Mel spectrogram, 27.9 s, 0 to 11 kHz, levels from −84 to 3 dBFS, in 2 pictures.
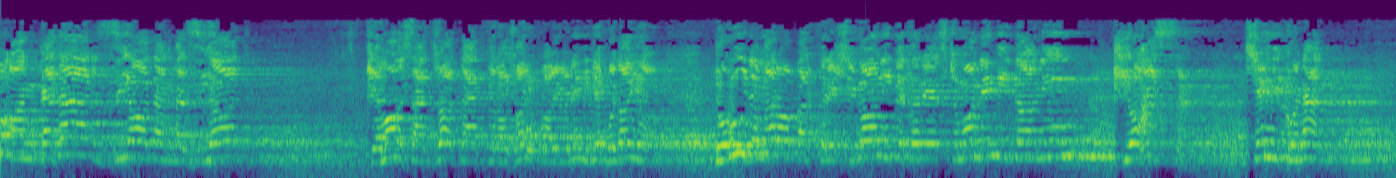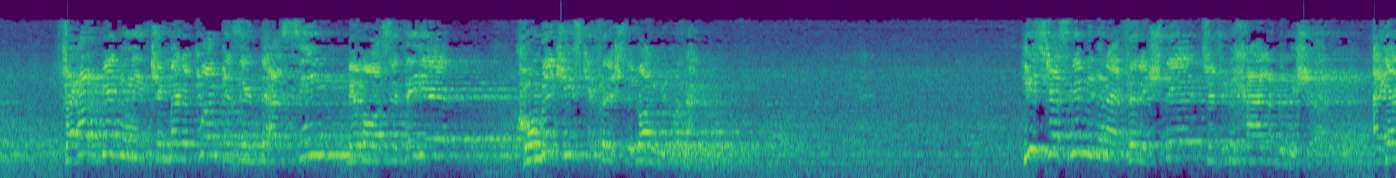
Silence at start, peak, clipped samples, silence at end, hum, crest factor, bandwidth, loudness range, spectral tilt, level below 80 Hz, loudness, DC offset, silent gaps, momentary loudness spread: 0 s; 0 dBFS; under 0.1%; 0 s; none; 16 dB; 8 kHz; 4 LU; -0.5 dB/octave; -56 dBFS; -13 LUFS; under 0.1%; none; 16 LU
